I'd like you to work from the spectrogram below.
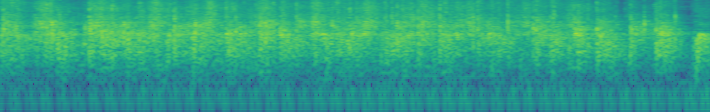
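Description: A church congregation claps loudly and steadily to acclaim Jesus during a worship service, a dense continuous wash of many hands filling the room.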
